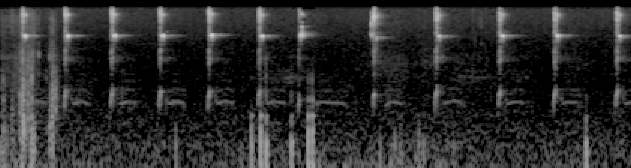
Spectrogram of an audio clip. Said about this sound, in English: Yeah, so that's an agitated red squirrel. We have a lot of red squirrels here, and we have another a whole bunch of different introduced species, and the red squirrel's one of them, and they're ubiquitous. They're found throughout our forests,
